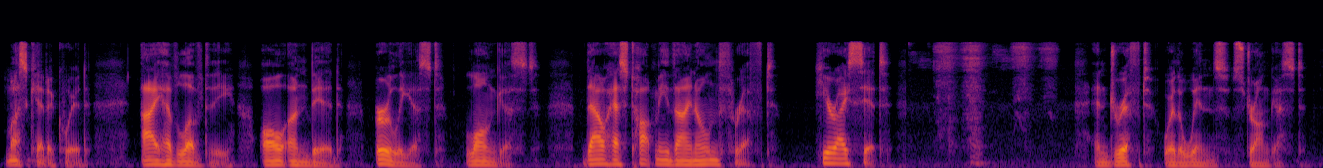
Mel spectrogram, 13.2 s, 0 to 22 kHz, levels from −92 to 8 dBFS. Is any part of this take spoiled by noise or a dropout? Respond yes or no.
yes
